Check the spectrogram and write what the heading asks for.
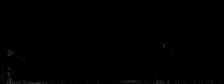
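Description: Faint, rapid clicking of computer keyboard keys as a word is typed.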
